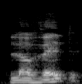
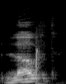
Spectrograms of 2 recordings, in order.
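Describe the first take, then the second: First: The -ed ending is said as a separate syllable. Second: The -ed ending is a short final d sound. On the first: The speaker calls it wrong. "No, of course not. It doesn't sound good" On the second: The speaker calls it right. "the second one loved"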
